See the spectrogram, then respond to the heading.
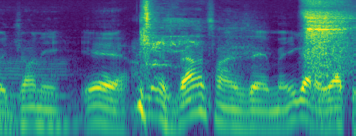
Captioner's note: laughs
